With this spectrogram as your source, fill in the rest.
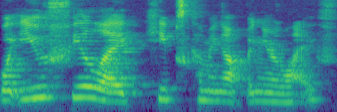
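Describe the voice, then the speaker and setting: Speaking at a fairly slow pace, a woman has a normal speaking voice, a fairly high pitch and ordinary pitch variation. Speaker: personal development workshop host. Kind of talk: online workshop presentation.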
